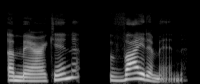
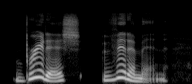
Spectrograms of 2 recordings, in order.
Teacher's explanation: Different first syllable stress and different vowel sound.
